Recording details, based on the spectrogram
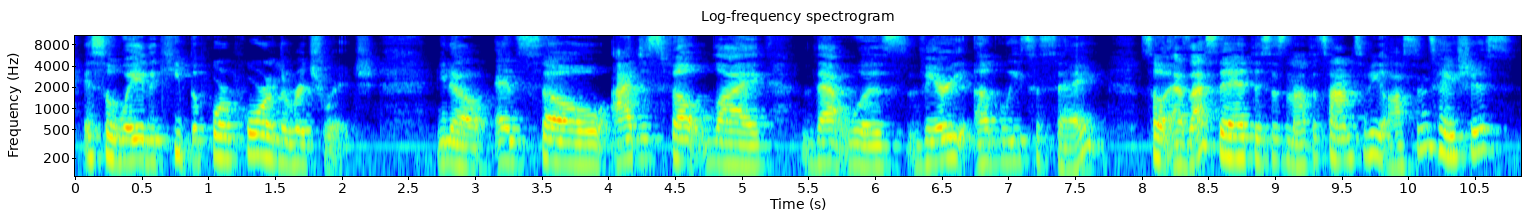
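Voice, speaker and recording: Vlogger, woman, 30s, a bit nasal and stuffed up, blunt and preachy, lowish voice, roomy echo. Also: moderate pace. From United States. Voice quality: slightly nasal, congested. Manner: earnest and blunt, mildly preachy, occasional cursing. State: congested from allergies. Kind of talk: casual direct-to-camera talk. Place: her home, indoors.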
